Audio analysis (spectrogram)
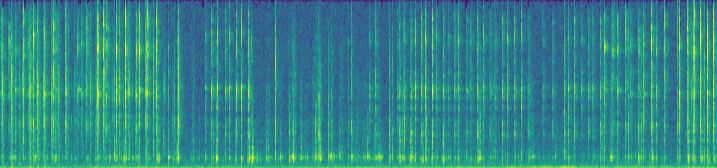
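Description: Long nails tap and click rapidly on the shell and buttons of a small, hollow, black wired plastic gaming mouse held in one hand. The sound is a dense run of short, dry, bright clicks that sounds like typing, over a steady low hum.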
